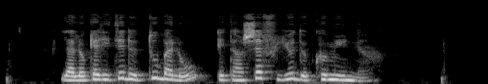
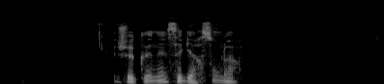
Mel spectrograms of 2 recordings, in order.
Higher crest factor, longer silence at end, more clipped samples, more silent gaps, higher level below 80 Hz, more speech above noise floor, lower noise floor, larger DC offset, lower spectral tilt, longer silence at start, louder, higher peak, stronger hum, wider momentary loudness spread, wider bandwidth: second, 16 dB vs 22 dB; second, 1.15 s vs 1.4 s; neither; neither; about the same, -56 dBFS vs -54 dBFS; first, 54 dB vs 48 dB; second, -71 dBFS vs -84 dBFS; neither; first, -5.5 dB/octave vs -3.5 dB/octave; second, 0.05 s vs 1 s; first, -18 LUFS vs -36 LUFS; first, -2 dBFS vs -18 dBFS; neither; second, 8 LU vs 18 LU; first, 11.5 kHz vs 9.4 kHz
